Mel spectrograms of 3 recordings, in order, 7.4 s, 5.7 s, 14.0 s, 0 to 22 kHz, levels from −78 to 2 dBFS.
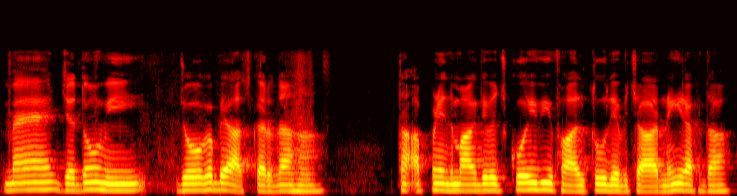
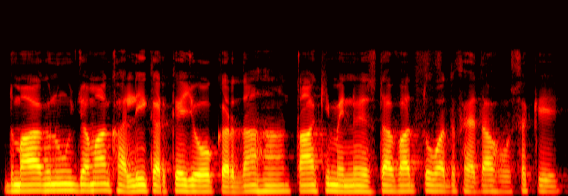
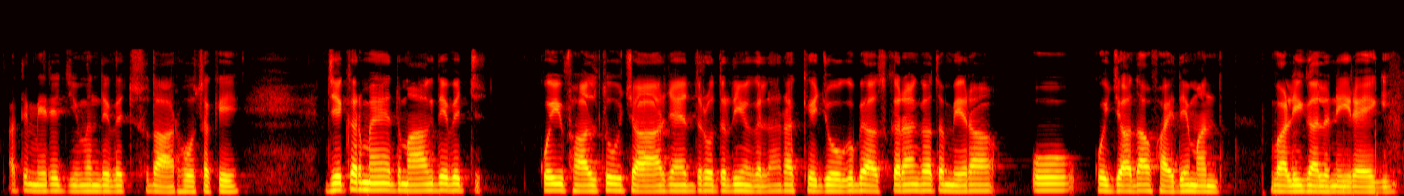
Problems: none marked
